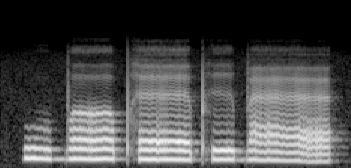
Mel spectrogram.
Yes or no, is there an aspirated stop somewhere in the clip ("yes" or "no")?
yes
